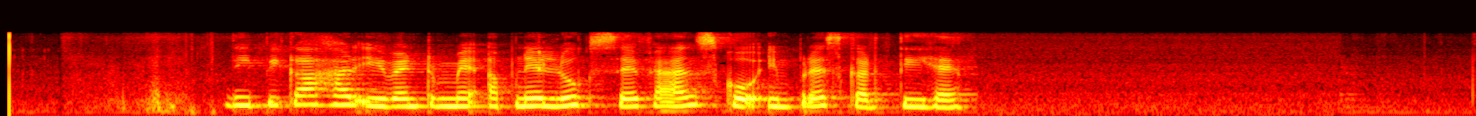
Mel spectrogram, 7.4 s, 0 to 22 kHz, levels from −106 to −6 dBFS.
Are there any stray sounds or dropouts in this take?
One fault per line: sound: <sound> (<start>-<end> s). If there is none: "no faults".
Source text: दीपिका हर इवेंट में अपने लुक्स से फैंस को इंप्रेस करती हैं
no faults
